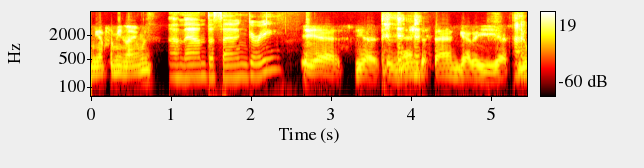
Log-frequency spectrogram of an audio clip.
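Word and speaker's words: Anandasangaree: Ottawa Gary say his name again for me Ananda sangary yes Yesa sangary yes I've been trying and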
